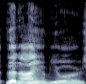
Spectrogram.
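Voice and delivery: the same words re-read loud and plain. Acted. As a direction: say it out, firm and full-voiced. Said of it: "she said again".

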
